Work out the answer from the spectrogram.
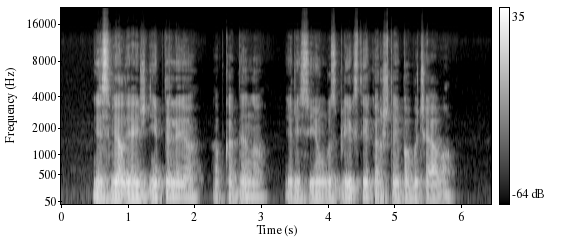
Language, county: Lithuanian, Alytus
